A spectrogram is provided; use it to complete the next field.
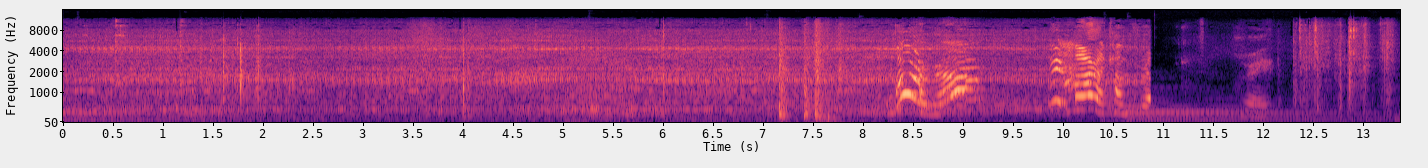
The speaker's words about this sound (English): When I add this, can you turn on the mixer? Yeah. There we go.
